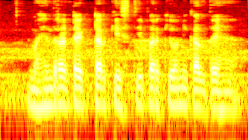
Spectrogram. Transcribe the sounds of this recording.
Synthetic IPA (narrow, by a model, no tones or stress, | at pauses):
məɦɪ̃nd̪ɾaʈeːk̚ʈəɾkɪst̪ipɐɾkjõːnɪkəlt̪eɦɛ̃ː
